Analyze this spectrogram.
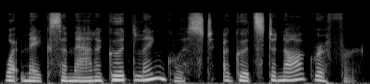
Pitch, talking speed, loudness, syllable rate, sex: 180 Hz, 160 wpm, -22 LUFS, 4.3 syllables/s, female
